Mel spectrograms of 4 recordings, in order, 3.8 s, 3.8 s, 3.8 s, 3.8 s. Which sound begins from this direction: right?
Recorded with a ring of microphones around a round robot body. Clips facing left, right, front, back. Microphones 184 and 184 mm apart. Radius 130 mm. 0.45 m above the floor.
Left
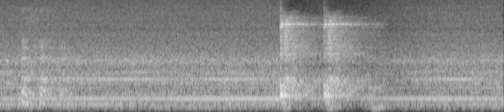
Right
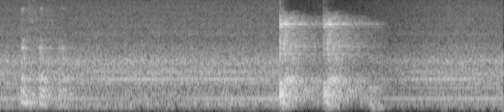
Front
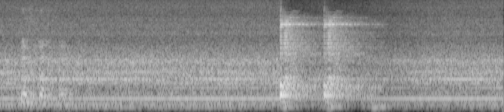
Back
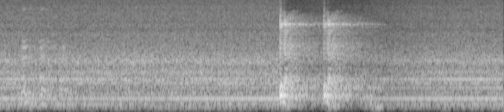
Laughter, at 0.2 s.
